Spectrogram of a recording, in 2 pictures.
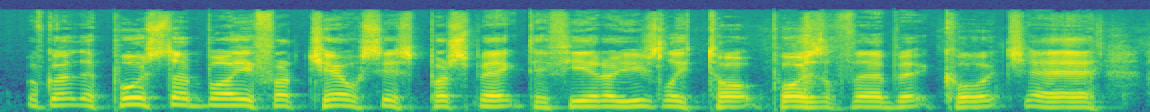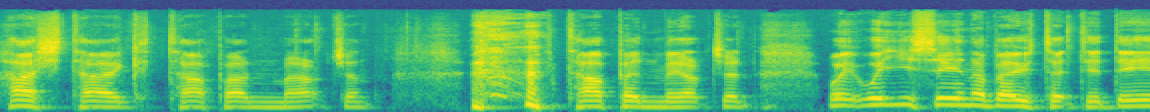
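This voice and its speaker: Over a quiet background, the voice moves at a moderate pace with fairly even intonation. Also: man. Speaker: fan podcast host. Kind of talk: casual podcast banter. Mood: jovial, laughing. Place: home room. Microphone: headset.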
